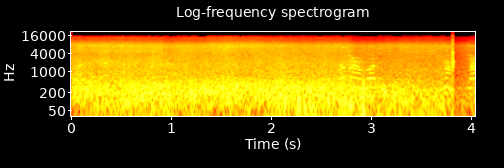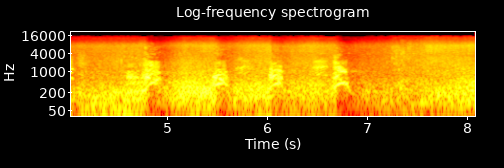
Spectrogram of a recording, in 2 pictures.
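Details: Harley the dog mid-fetch in the ocean at Cordova Bay, British Columbia, filmed 10 October 2011; constant surf with a cluster of four abrupt barks in the second half, one faint vocal sound earlier.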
